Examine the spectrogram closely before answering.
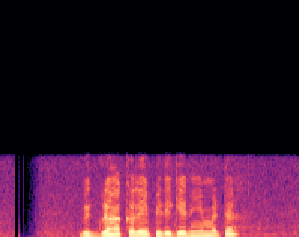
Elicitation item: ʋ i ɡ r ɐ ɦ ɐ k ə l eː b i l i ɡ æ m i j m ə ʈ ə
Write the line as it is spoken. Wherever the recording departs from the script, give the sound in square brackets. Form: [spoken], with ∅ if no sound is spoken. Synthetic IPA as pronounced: ʋ i ɡ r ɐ ɦ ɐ k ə l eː [p] i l i ɡ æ [n] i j m ə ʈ ə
